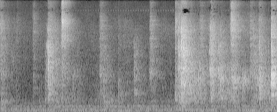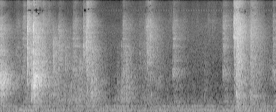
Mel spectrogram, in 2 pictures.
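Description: Kittens playing: a run of scuffling, scratching and light thumping from paws and a toy on a hard floor, busiest and loudest in the middle, with a last burst near the end, over a steady low hum.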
